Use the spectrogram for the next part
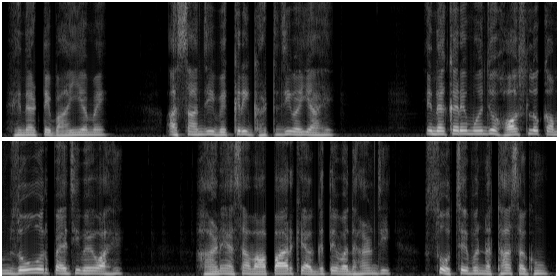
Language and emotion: Sindhi, sad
